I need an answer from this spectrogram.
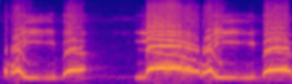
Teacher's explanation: را ہیوی ہوگا یہاں پر کیونکہ اس پہ زبر ہے، رئی، با پہ زبر با، ریب، لا ریب۔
